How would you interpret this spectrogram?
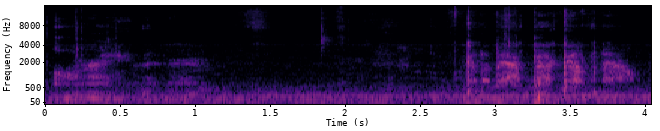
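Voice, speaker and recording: A woman speaking in a soft, breathy whisper, gently attentive and deferential, as in an ASMR roleplay of a personal sleep attendant. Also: slow, far from the mic. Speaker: ASMR roleplay creator playing a sleep assistant.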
